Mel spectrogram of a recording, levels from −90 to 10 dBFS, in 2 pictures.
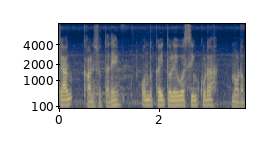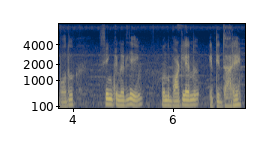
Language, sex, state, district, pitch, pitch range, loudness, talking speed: Kannada, male, Karnataka, Koppal, 130 Hz, 120-140 Hz, -20 LUFS, 115 wpm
